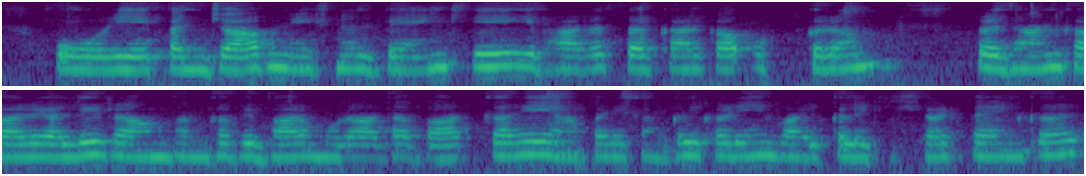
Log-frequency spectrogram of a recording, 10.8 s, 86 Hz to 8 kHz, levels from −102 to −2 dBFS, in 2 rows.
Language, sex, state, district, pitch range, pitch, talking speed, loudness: Hindi, female, Uttar Pradesh, Jyotiba Phule Nagar, 215-235 Hz, 220 Hz, 175 wpm, -44 LUFS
